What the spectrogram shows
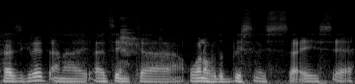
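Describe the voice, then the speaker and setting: Male community-show host, gravelly, halting delivery. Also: medium pitch, flat delivery, warm tone. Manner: halting, many fillers. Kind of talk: community interview. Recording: faint background noise.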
